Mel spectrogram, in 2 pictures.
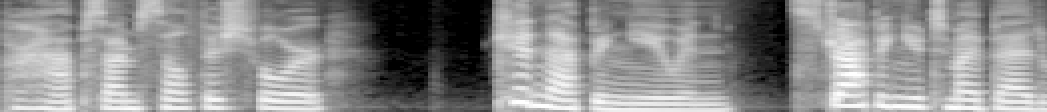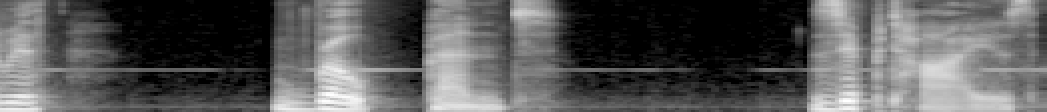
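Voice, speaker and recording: A woman playing an obsessive, possessive sister-in-law in an intimate ASMR audio roleplay, coolly confessing her love with deliberate pauses. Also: medium pitch, big pitch swings, creaky, a bit bright, heavily acted. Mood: coolly confessional. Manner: slow, deliberate, with long pauses.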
